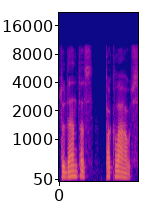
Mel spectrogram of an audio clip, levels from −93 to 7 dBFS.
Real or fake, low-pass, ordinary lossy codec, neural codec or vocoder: real; 9.9 kHz; MP3, 96 kbps; none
